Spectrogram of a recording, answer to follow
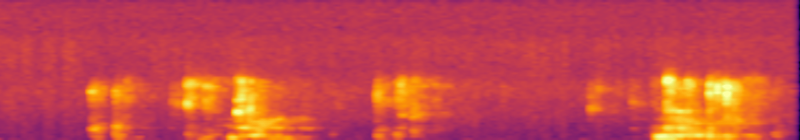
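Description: Faint computer keyboard typing: a few scattered keystrokes, then a louder short burst of sound near the end.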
